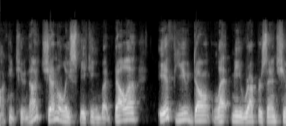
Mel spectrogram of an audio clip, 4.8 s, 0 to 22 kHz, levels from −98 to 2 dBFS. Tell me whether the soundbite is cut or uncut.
uncut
